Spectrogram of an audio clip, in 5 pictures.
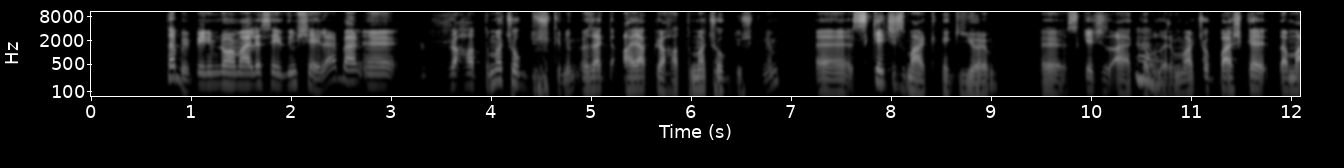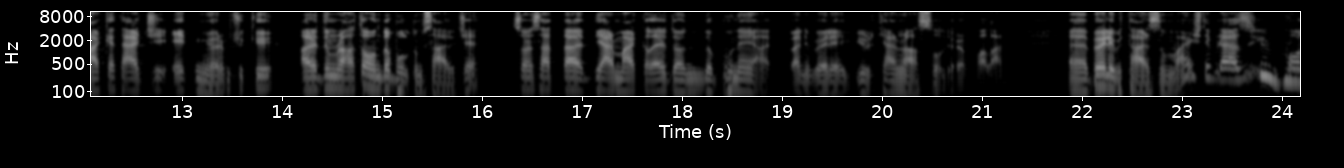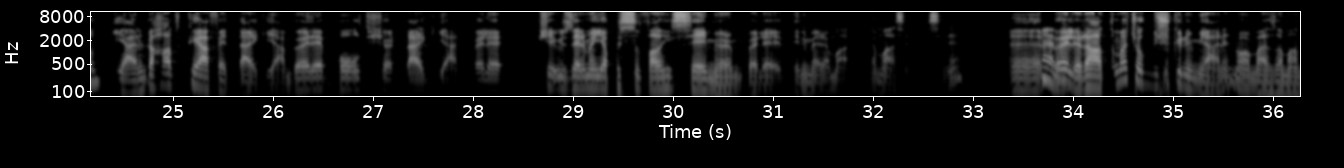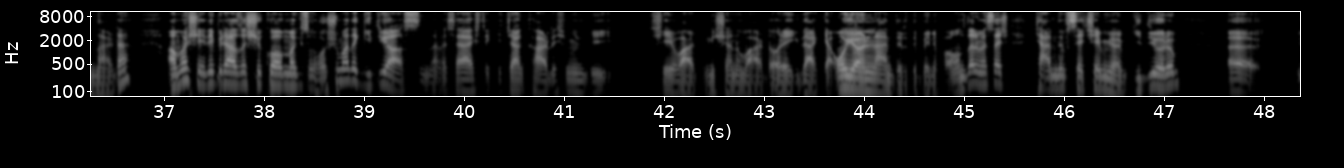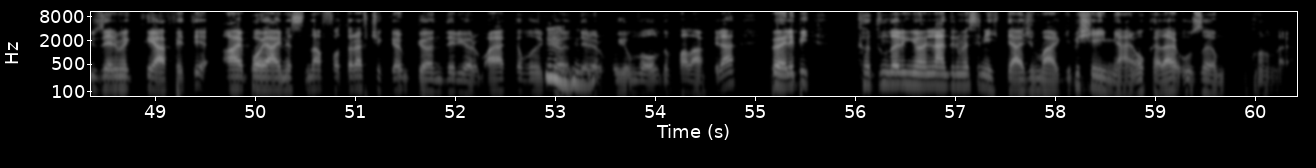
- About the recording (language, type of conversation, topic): Turkish, advice, Alışverişte karar vermakta neden zorlanıyorum?
- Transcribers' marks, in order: other background noise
